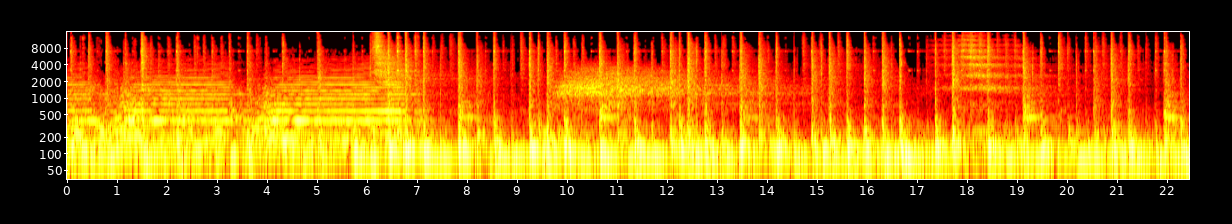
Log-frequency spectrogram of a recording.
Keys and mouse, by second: 1.1 middle click, 1.4-8.8 drag, 5.4-8.1 middle drag, 8.4-10.1 middle drag, 10.1 KP_3, 12.4 click, 13.1 f, 13.6-15.1 drag, 15.5 click, 18.5 click, 18.9 middle click, 19.1-21.3 drag, 21.3 middle click, 21.7-22.4 drag.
